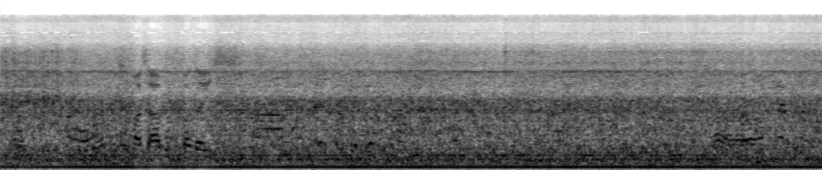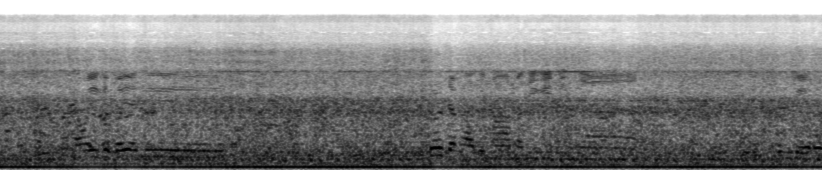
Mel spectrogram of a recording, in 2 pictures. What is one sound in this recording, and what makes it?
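A large fire roars and crackles nearby.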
